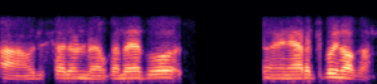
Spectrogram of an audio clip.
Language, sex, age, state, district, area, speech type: Malayalam, male, 30-45, Kerala, Palakkad, rural, conversation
